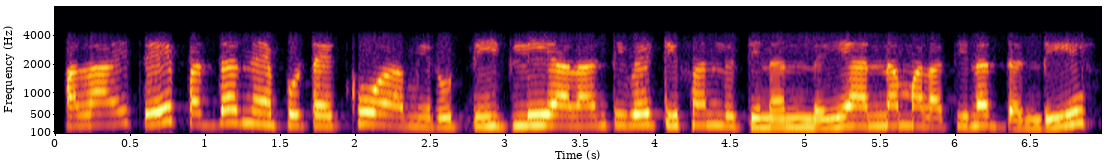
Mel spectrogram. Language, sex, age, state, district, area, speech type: Telugu, female, 18-30, Andhra Pradesh, Annamaya, rural, conversation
